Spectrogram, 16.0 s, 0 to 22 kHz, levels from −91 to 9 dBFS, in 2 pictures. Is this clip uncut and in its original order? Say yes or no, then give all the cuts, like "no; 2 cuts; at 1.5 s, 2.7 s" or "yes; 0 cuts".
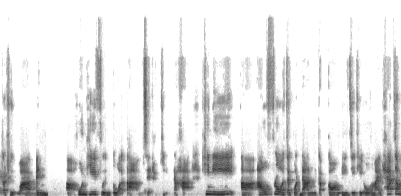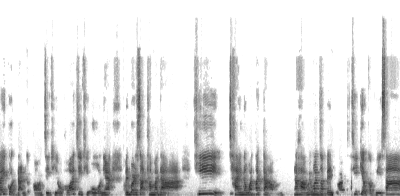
no; 2 cuts; at 6.0 s, 15.0 s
